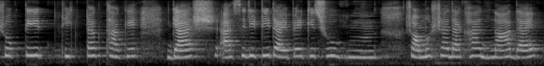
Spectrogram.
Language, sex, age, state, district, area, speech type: Bengali, female, 30-45, West Bengal, Purulia, urban, spontaneous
